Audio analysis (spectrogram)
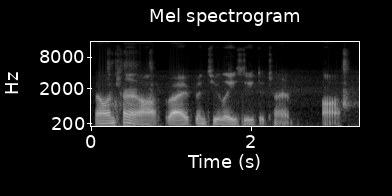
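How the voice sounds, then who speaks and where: A man's voice: low voice, brisk, gravelly, slight background noise, rough recording. A twenty-year-old man chatting casually as a podcast host, with a joking, teasing way of asking questions. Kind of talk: casual chat.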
